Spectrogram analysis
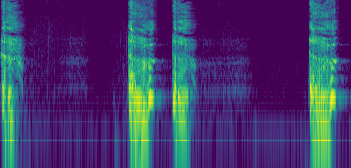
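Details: Child with a barking cough on and off all day; four harsh, low-pitched cough bursts.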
